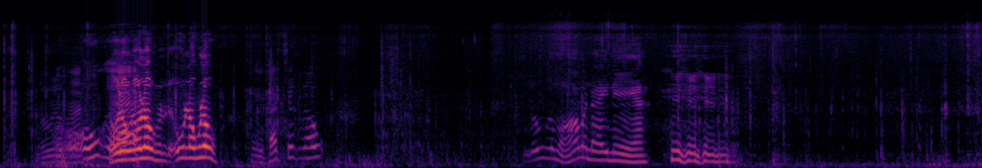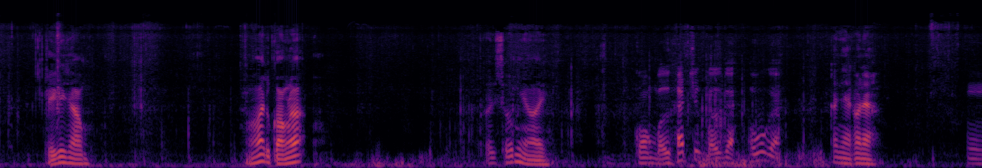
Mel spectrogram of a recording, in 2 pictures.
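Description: A man talks casually up close, outdoors.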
